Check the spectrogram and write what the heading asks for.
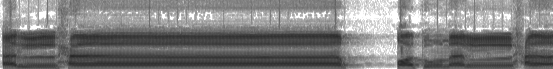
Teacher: إذن هنا قاعدة، كل مد وراءه حرف ساكن سكونا أصليا يمد 6 حركات، وبالأحرى كل حرف كل مد وراءه شدة يمد 6 حركات، وهذا مد لازم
